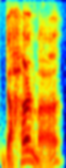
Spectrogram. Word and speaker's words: dharma: So dharma, that's the best I can come to its kind of proper Sanskrit pronunciation because it's a D-H-A-R-M-A, so it's dharma.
